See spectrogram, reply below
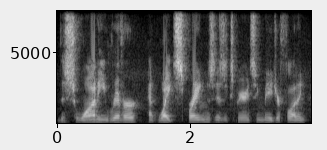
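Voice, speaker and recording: Man giving a halting weather briefing. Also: mid-range voice, little pitch movement. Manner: hesitant, halting delivery with frequent ums. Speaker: amateur weather report host. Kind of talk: informal weather briefing over screen maps.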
